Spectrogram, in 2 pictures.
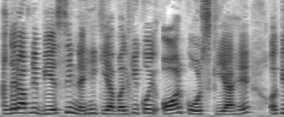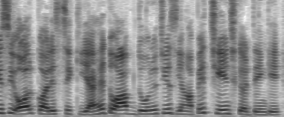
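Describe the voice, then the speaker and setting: High-voiced Indian woman teaching English. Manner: slow, drawn-out English example phrases; patient, repeats points for students. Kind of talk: spoken English lesson.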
